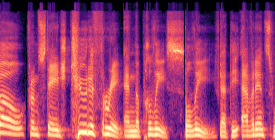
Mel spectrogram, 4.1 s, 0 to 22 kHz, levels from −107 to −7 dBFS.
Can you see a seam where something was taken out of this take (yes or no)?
yes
